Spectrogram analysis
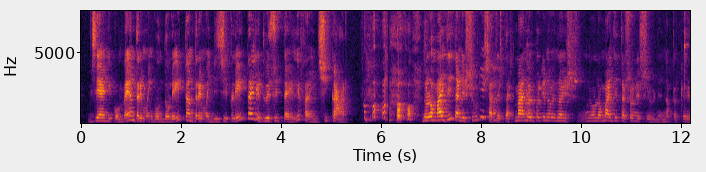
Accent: Besenello, Trentino-Alto Adige, Italy; Sì, sono da Besenelle

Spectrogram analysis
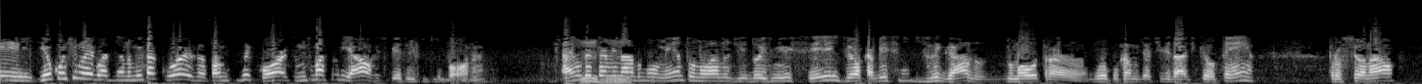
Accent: Mogi das Cruzes, São Paulo, Brazil; eu tenho 42 anos de idade, eu sou nascido e criado aqui em Mogi das Cruzes.

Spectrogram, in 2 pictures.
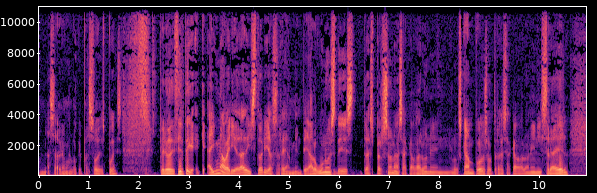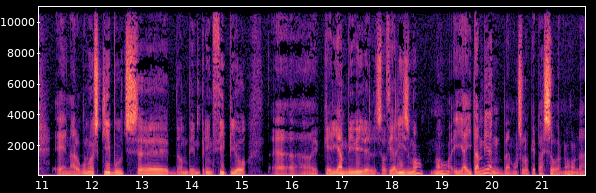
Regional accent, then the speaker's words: Egypt; mis padres son de Egipto, yo soy originario de Egipto, mi madre de italiana, pero de origen sefardí

